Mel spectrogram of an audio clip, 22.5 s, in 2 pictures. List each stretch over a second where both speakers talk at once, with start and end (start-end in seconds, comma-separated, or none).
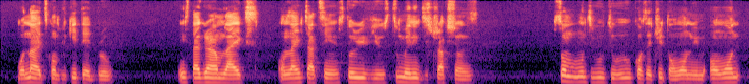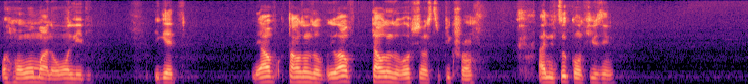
none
